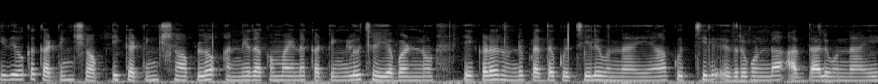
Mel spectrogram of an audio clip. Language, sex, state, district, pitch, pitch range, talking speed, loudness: Telugu, female, Andhra Pradesh, Chittoor, 195 Hz, 185-200 Hz, 145 wpm, -17 LUFS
